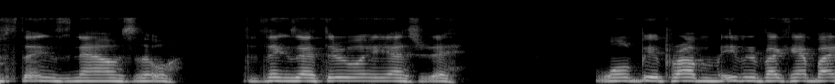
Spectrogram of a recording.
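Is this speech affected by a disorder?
Yes: multiple sclerosis.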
